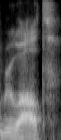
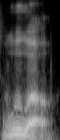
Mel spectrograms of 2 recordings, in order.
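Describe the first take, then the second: First: The name is said with full American consonants. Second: The name is said the French way, barely any consonants. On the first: It helps people recognize who is meant. "saying it wrong by saying Rouault, which is what it looks like" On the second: It is how the family says the name. "he's French, of course, and he says Wuo. So there's like no consonants in there"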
